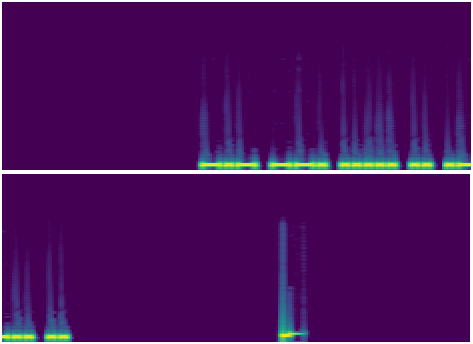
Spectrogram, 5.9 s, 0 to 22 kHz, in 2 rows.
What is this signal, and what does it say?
Morse code, heard as a keyed tone, about 33 wpm, 700 Hz. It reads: KG5ILI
